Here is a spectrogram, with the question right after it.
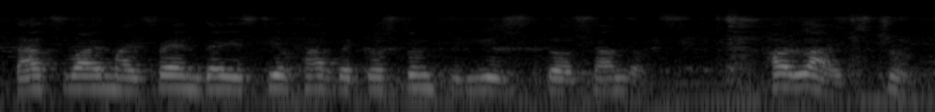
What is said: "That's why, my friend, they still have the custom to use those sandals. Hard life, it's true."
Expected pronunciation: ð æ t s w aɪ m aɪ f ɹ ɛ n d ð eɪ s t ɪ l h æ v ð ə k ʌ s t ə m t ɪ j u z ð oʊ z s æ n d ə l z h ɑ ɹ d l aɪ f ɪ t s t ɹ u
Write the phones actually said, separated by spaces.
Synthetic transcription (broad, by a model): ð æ t s w aɪ m aɪ f ɹ ɛ n d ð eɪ s t ɪ l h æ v ð ə k ʌ s t ə m t ɪ j u z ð oʊ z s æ n d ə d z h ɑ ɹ l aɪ ɪ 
